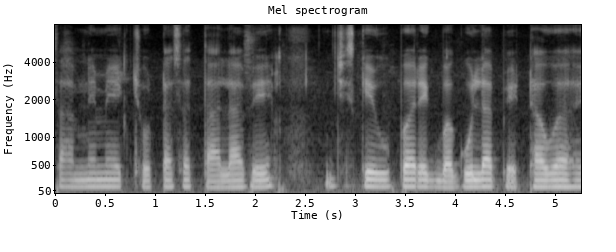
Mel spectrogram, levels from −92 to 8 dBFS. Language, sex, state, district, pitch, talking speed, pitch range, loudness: Hindi, male, Uttar Pradesh, Lalitpur, 115 Hz, 160 wpm, 115-120 Hz, -16 LUFS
